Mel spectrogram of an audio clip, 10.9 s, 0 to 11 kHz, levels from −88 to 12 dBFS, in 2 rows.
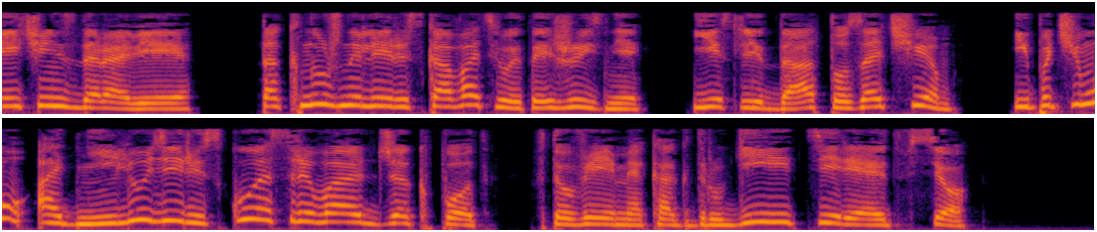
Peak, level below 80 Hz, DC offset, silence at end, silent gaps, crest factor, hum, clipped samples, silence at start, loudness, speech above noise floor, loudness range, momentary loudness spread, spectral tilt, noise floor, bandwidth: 0 dBFS; -38 dBFS; under 0.1%; 0.65 s; 1.03-1.24 s, 3.27-3.42 s, 4.85-5.02 s; 14 dB; none; under 0.1%; 0 s; -15 LUFS; 48 dB; 1 LU; 6 LU; -5 dB/octave; -62 dBFS; 8.2 kHz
